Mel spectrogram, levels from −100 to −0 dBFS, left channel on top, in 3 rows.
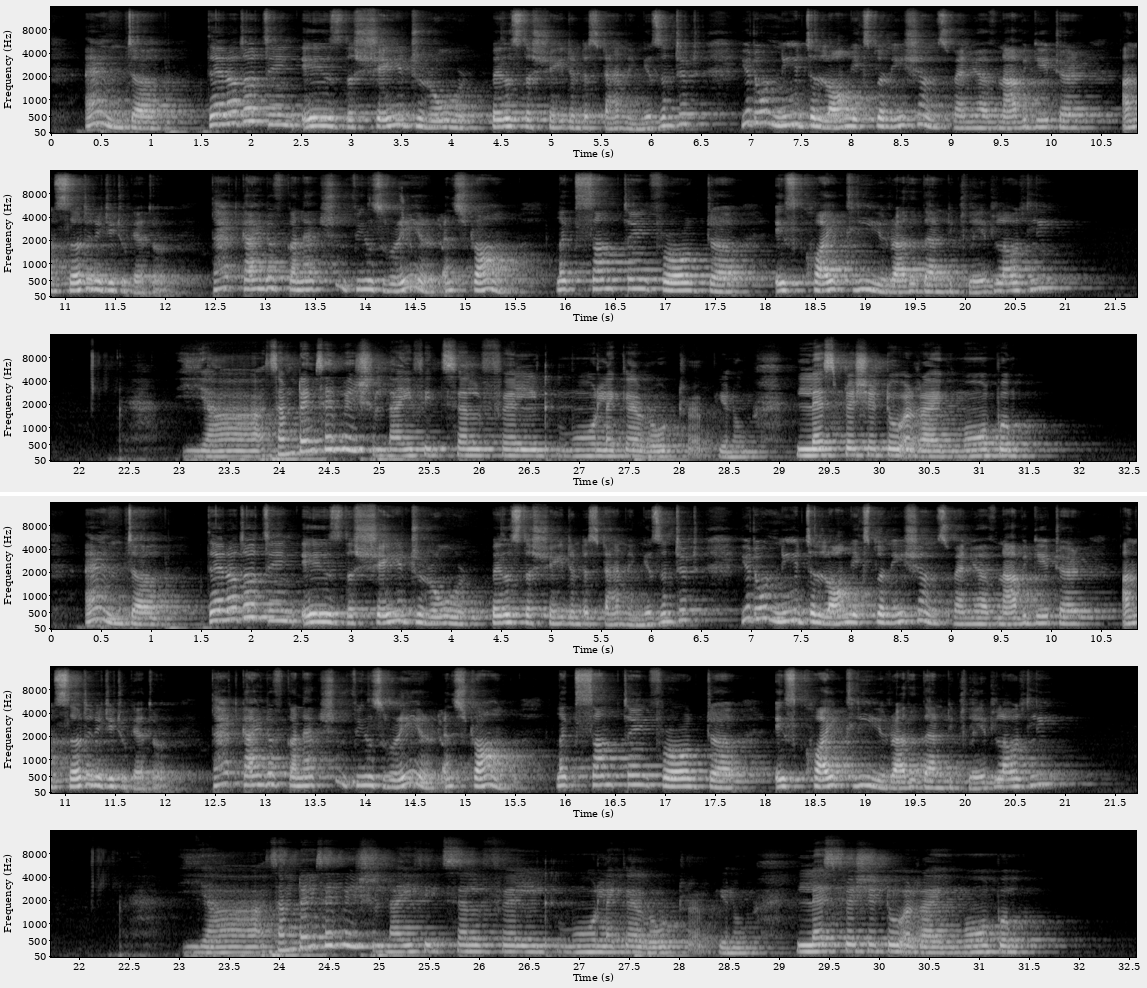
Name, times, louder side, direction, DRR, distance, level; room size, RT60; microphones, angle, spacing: voice 1, 0.3-1.2 1.6-10.4 10.7-12.1 12.5-15.5 15.9-17.8 18.1-20.9, right 1 dB, 15° right, 5 dB, 2.4 m, -30 dB
voice 2, 23.0-31.4, left 3 dB, 80° left, 4 dB, 3.1 m, -32 dB
24.0 x 21.0 x 8.6 m, 1.1 s
head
